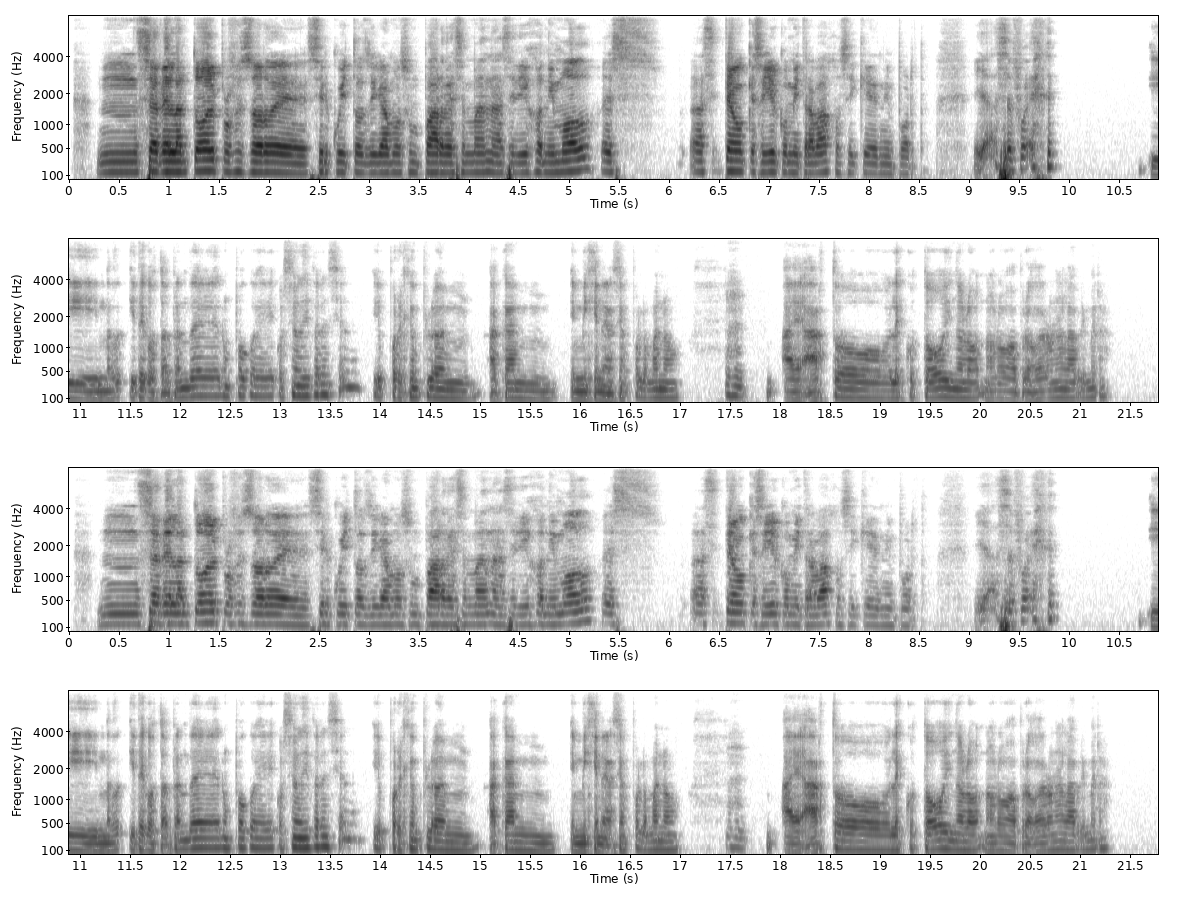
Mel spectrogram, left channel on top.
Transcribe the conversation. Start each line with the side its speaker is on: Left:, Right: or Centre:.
Left: mm, se adelantó el profesor de circuitos, digamos, un par de semanas y dijo, ni modo, es así, tengo que seguir con mi trabajo, así que no importa. Y ya se fue.
Right: y, no- y te costó aprender un poco de ecuaciones diferenciales. Y por ejemplo, en- acá en, en mi generación, por lo menos,
Left: Ujú.
Right: a, a harto les costó y no lo, no lo aprobaron a la primera.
